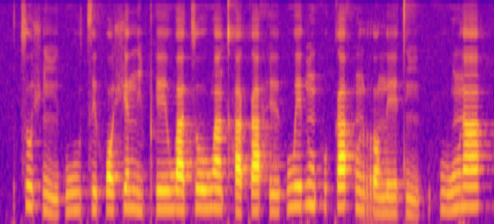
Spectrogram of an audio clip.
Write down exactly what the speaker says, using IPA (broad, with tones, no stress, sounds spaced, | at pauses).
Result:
t͡s ʊ˦˨ ʃ ĩ˨ | w u˨ t͡s ɪ˨ f ɔ˨ ʃ ɛ˦ n i˨ pʰ eː˦ w a˦ t͡s oː˦ w ã˦ kʰ a˨ k a˦ h ɪ˦ | w e˦ ɗ ũ˦ f ʊ˨ k a˦ h ũ˨ r ɔ˨ n eː˨ t ĩ˨ | f u˨ w ũ˦ ɾ ã˦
